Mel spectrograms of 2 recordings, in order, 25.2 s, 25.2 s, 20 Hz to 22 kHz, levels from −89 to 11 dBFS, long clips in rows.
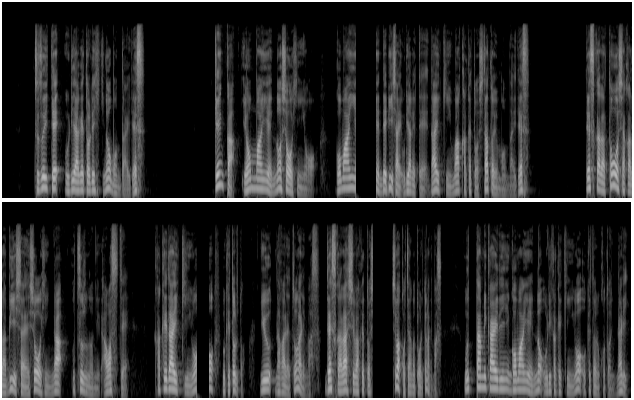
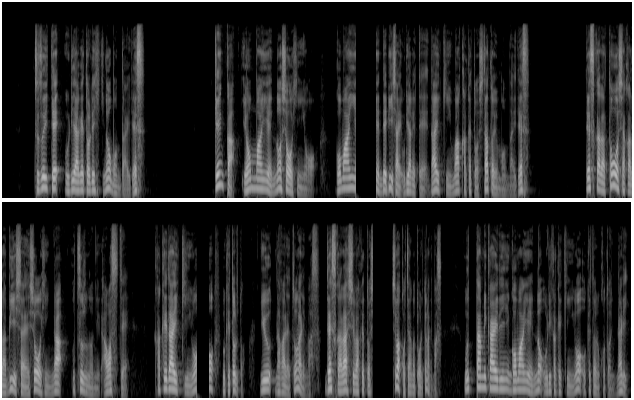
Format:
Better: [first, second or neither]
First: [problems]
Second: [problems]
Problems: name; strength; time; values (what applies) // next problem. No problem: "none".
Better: neither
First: audio freezing; at 7 s, at 16 s and at 20 s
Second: audio freezing; at 7 s, at 16 s and at 20 s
